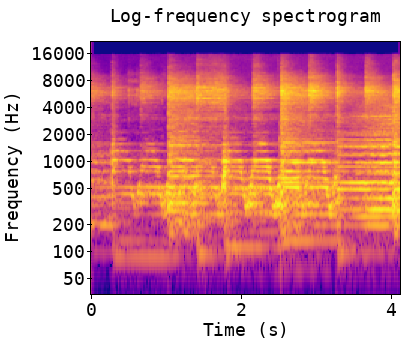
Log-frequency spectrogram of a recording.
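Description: Instrumental backing music of a slow ballad with no voice: held chords over a bass line, changing about every second.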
